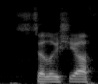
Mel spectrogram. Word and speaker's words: Celosia: I don't think you can guys hear it, but because Celosia, that's how to say Celosia, Theurgal, and August Locuro.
